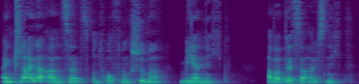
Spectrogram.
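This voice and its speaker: A man narrating a horror short story in a measured, dramatic reading. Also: medium pitch, animated, mellow. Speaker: audiobook narrator.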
